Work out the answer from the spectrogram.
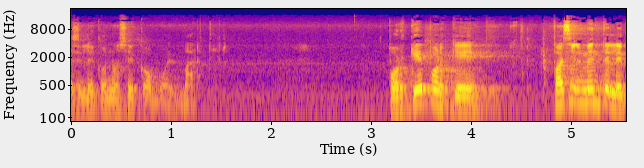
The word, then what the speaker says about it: mártir: Y el tema, la otra parte, es mártir. ¿Alguien sabe qué es mártir? Porque a Esteban se le conoce como el primer mártir. Mártir. Acento en la A. Mártir.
